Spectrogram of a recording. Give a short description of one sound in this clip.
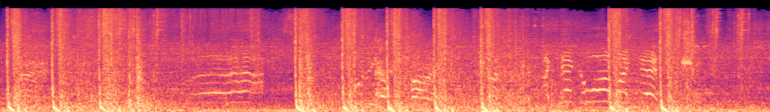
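Gunshots fire in sharp, repeated bursts.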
